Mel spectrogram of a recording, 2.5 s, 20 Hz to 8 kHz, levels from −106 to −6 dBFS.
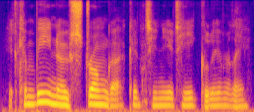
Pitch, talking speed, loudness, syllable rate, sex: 145 Hz, 190 wpm, -17 LUFS, 5.5 syllables/s, female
